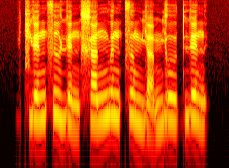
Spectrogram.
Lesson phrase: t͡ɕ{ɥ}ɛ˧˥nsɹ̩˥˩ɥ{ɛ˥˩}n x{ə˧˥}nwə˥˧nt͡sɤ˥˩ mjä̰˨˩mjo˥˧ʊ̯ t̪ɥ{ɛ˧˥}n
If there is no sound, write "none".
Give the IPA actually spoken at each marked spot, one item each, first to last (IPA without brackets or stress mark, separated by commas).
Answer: ɥ, ɛ̰˨˩, a˧˥, ɛ˥˩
